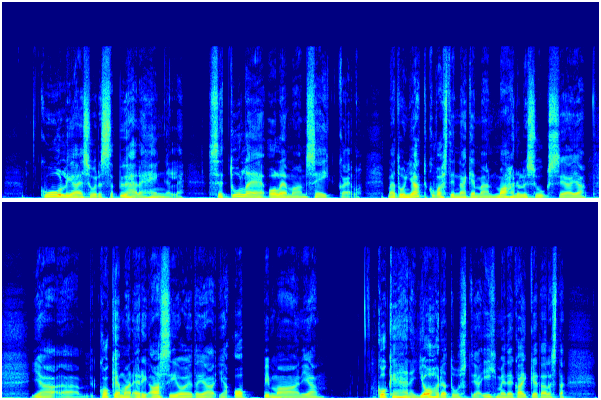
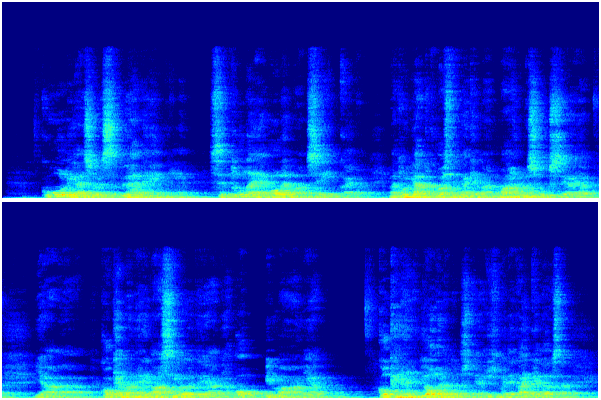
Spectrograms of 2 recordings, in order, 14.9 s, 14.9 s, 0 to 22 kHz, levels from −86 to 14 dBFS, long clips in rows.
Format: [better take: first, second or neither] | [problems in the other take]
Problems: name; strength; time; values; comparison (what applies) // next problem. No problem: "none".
first | off-mic speech; far // room echo; strong; dies away in 1.2 s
